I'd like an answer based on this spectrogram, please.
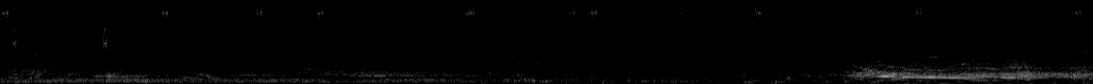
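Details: Red deer rut starting in the woods: low, muffled background groaning at first, then after a long quiet gap a loud, rough roar with harmonics rises and is held for several seconds.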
